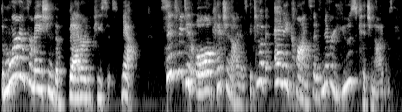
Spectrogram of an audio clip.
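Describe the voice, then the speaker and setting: A woman's voice: high-pitched, sing-song, moderate pace. A woman hosting a casual live-stream, demonstrating grill products in chatty, upbeat sales talk. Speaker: host demonstrating promotional products. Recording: echoey room.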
